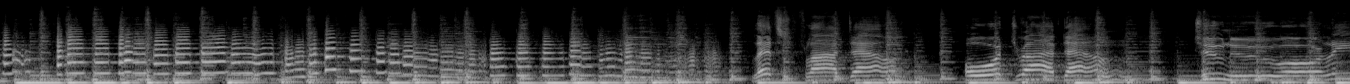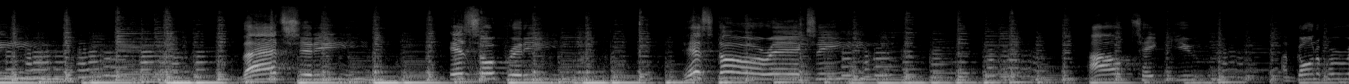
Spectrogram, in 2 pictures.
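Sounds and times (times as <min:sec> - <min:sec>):
trumpet: 0:00.0 - 0:07.6, 0:13.2 - 0:16.0, 0:21.6 - 0:24.4
banjo: 0:00.0 - 0:26.9
upright bass: 0:00.0 - 0:26.9.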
